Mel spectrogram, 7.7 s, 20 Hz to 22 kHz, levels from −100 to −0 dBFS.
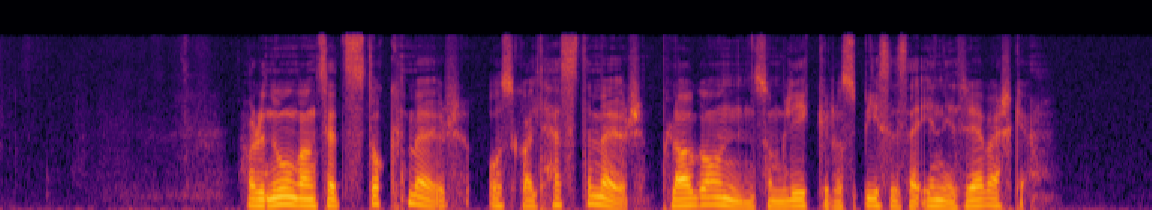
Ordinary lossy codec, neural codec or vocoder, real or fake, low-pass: none; vocoder, 24 kHz, 100 mel bands, Vocos; fake; 10.8 kHz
